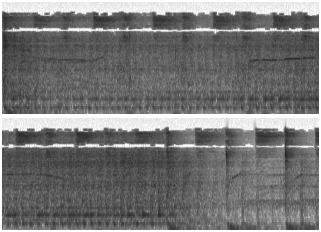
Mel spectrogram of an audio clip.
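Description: Drum Limousine drum kit in a live drum solo: a fast, sustained drum roll that swells and then fades about five seconds in, with a single bass-drum hit near the end.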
